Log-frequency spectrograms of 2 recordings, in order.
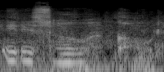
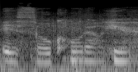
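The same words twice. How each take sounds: First: Slow, drawn-out shiver in the cold. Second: Breathy whisper, shivering from the cold. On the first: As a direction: drag it out, freezing. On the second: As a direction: whisper it through chattering teeth. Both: Real, not acted.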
